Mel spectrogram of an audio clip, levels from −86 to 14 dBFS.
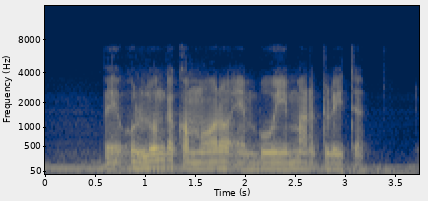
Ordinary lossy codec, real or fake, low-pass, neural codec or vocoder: none; fake; 7.2 kHz; codec, 16 kHz, 0.4 kbps, LongCat-Audio-Codec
